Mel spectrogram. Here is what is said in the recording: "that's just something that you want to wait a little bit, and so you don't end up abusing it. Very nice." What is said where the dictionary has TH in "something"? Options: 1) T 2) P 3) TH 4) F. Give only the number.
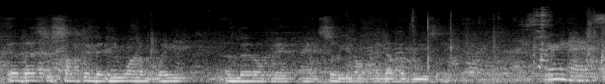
3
